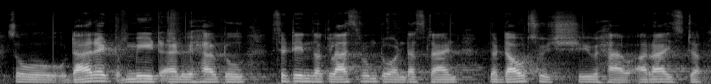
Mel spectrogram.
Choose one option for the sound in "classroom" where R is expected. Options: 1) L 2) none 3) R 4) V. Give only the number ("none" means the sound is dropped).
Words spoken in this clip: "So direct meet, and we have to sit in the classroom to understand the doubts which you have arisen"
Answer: 3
